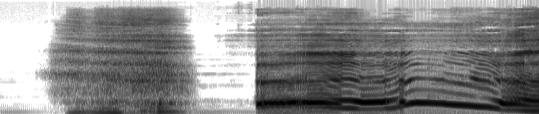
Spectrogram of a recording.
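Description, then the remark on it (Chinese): A voice acts out a big yawn while stretching: a breathy drawn-in gasp, a short pause, then a long, loud, moaning exhale that slides up and down in pitch. “然后他站起身来，用力伸了个懒腰，打了个大大的哈欠。”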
